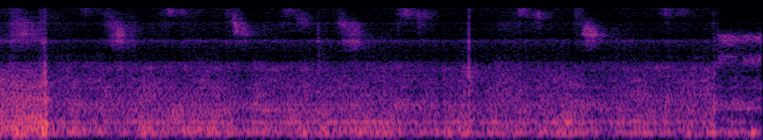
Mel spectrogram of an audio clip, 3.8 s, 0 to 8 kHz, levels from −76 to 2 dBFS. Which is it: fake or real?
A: fake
